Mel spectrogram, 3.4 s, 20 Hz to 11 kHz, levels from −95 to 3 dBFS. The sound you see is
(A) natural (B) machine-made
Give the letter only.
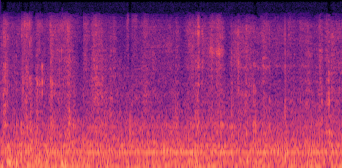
A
